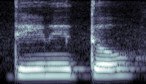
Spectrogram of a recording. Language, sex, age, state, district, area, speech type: Telugu, female, 18-30, Andhra Pradesh, Nandyal, urban, spontaneous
